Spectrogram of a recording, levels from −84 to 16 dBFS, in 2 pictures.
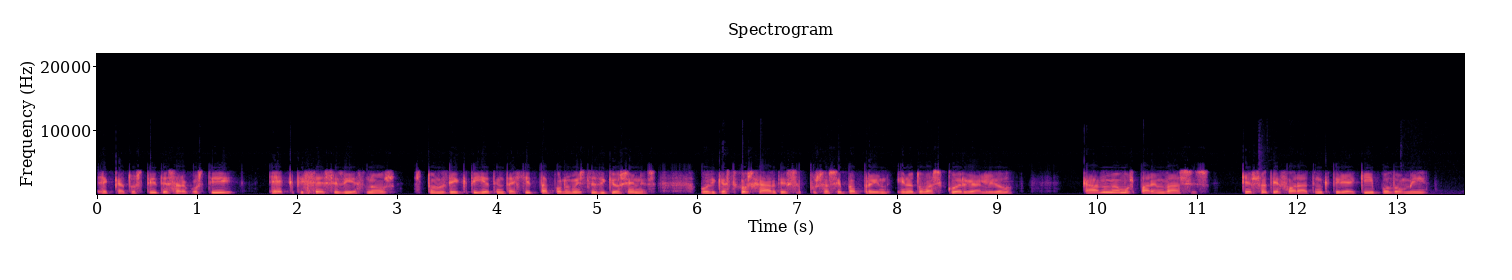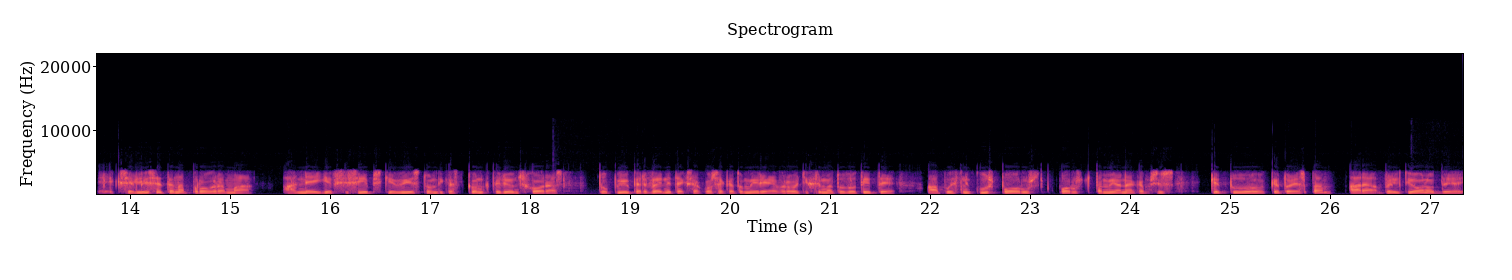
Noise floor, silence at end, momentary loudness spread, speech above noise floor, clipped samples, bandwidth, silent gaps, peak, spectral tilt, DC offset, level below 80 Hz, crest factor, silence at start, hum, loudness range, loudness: -54 dBFS; 0 s; 6 LU; 36 dB; under 0.1%; 4.8 kHz; none; 0 dBFS; -6.5 dB/octave; under 0.1%; -64 dBFS; 18 dB; 0 s; none; 1 LU; -18 LUFS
